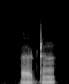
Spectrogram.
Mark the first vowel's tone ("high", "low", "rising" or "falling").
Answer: low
